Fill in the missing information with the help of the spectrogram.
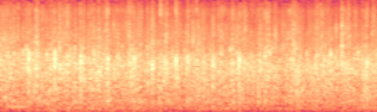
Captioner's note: applause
